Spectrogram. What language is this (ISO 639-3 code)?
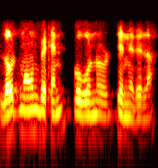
brx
